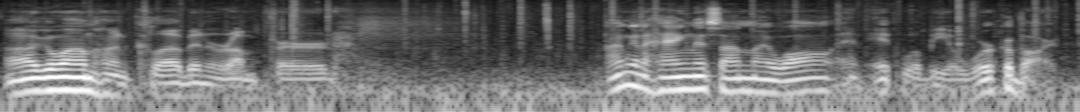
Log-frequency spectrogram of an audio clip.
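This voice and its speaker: An actor playing a jovial, enthusiastic husband hosting a holiday party in an audio play, hearty and exclamatory. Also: male voice, fairly low pitch, lively intonation, moderate pace, darkish tone, slight background noise, close to an everyday voice. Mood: delighted.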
